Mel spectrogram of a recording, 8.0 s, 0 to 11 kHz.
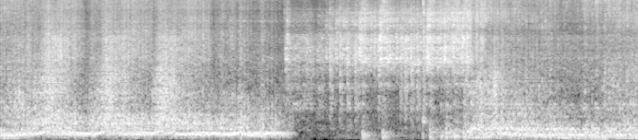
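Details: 1970.5 Camaro Z/28 drag car, LS6 V8 on FT550 EFI, TPS-based tune, wasted spark, on hub dyno; revs hard, drops off, picks up unevenly, lumpy and off-note; timing suspected about 20° off; incorrect ignition timing.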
